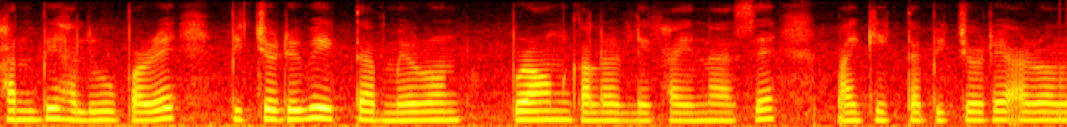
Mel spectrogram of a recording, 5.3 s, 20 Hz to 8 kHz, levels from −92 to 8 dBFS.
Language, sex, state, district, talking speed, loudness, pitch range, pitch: Nagamese, female, Nagaland, Dimapur, 225 wpm, -18 LUFS, 190-210 Hz, 200 Hz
